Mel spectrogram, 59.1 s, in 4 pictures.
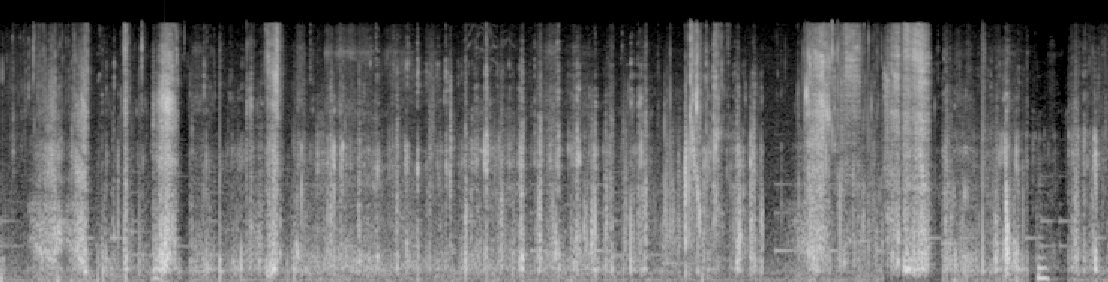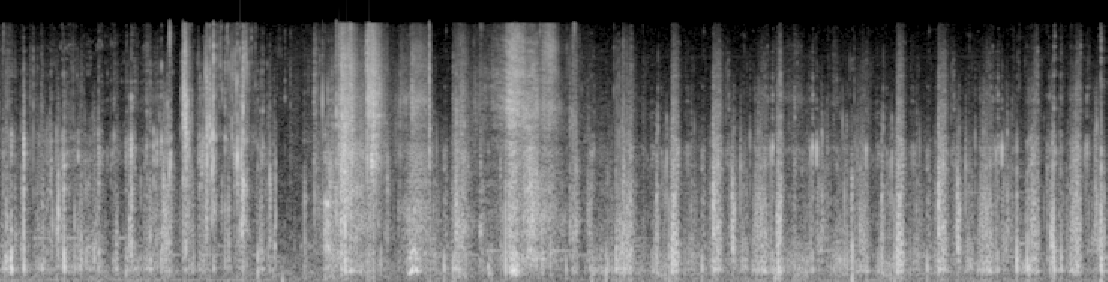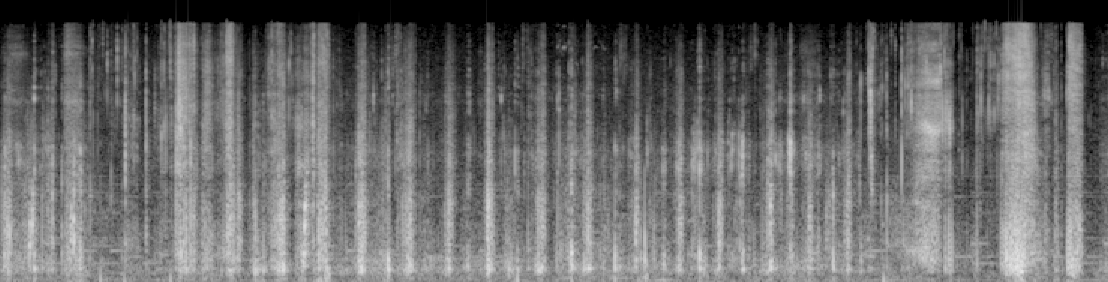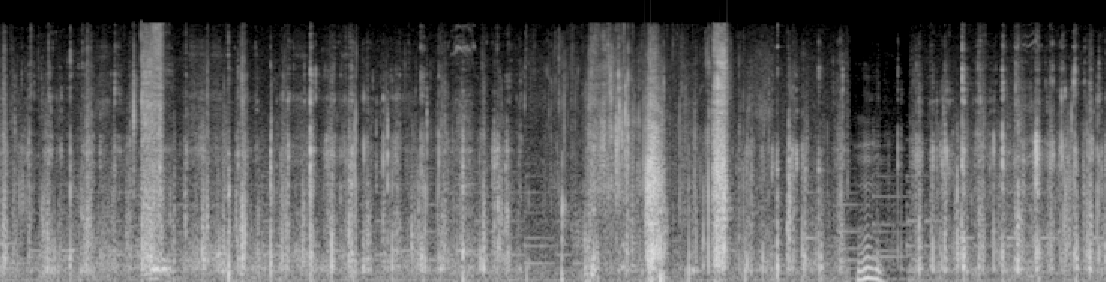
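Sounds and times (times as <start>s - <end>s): crunching fried chicken: 0.0s - 55.6s, 56.4s - 59.0s
mouth sounds: 13.7s - 14.2s, 55.6s - 56.5s.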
